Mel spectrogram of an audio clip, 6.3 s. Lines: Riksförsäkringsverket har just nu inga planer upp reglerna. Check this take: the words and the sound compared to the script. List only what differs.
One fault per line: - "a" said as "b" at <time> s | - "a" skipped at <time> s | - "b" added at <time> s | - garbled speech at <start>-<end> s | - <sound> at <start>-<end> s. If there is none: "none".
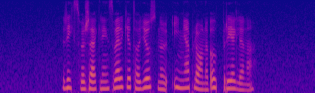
- dropout at 4.3-4.4 s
